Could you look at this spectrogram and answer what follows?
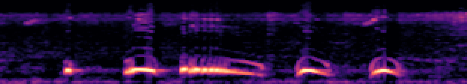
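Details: Lure song of a spotted dove from Thailand: a brief clipped note, then a full level coo, a drawn-out rattling coo falling in pitch, and two rounded hooked coos closing the phrase; faint low rumble behind.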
